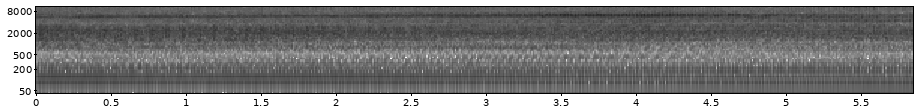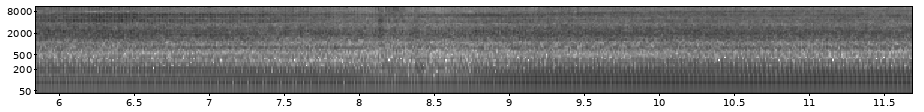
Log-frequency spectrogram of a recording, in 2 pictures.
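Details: 1971 Dodge Charger Super Bee with a 383 big-block V8, leaking core plugs and radiator, cold start in the driveway before the engine is pulled. A deep, even burble with a steady lope that lifts slightly near the end: healthy, smooth idle.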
